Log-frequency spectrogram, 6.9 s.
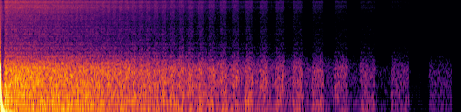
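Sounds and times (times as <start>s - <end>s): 
impact hit: 0.0s - 2.3s.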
